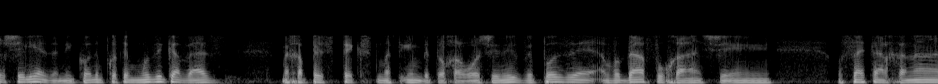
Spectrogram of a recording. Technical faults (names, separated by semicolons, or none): none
